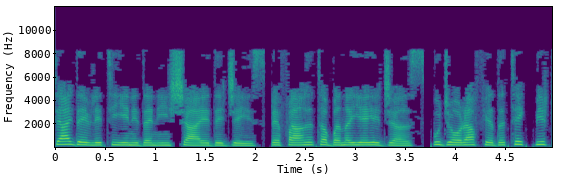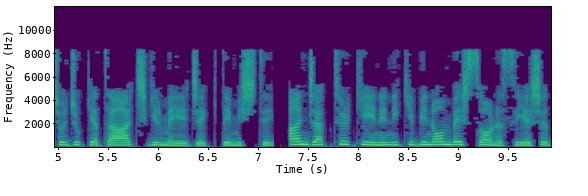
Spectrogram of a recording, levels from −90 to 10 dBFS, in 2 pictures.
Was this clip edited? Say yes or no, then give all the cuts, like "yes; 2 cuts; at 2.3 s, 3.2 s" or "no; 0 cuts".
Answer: yes; 1 cut; at 7.2 s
